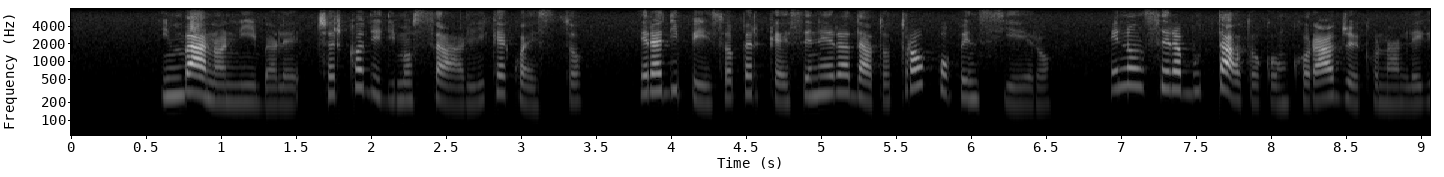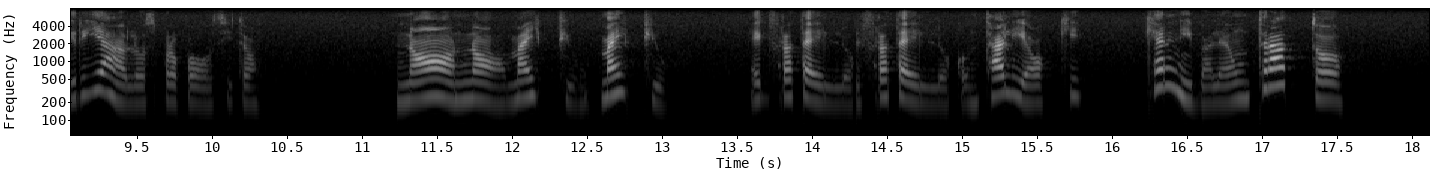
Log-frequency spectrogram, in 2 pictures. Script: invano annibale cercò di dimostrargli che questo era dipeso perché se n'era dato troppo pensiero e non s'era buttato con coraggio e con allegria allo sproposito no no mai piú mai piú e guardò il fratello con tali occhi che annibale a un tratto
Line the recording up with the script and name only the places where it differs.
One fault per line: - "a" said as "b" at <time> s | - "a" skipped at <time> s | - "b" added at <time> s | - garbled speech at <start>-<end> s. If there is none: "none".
- "guardò" said as "fratello" at 13.7 s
